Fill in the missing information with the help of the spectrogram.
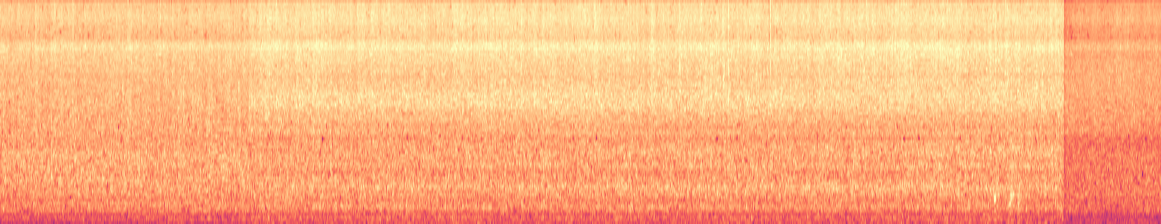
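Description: Flour-battered squirrel pieces frying in hot oil in a small pan, a steady sizzling hiss over the rush of a waterfall. The sizzle grows brighter about five seconds in. It cuts off suddenly near the end to a quieter background.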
